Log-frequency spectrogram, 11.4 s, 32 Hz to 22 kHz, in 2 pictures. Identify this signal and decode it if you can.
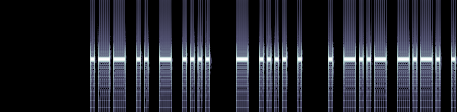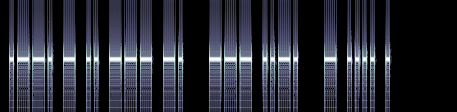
Morse code, heard as a keyed tone, about 25 wpm, 690 Hz. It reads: WITH THE EXCEPTION OF THE
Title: Sets of 5 Words Encore 25wpm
